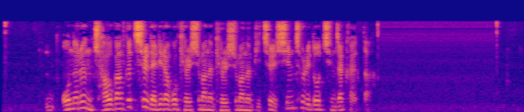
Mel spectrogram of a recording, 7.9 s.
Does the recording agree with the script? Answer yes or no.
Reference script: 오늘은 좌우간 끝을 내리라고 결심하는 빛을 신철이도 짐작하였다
no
